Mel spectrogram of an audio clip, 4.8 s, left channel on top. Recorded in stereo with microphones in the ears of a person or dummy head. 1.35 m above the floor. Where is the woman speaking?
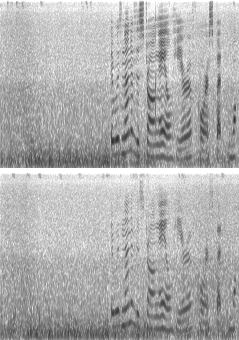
45° left (ahead or behind); by 4.7 s 60° left (ahead or behind).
